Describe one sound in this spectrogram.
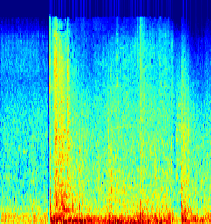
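A tank cannon fires with a loud boom that rolls away.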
